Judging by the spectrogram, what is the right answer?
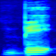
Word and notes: be: Apatani

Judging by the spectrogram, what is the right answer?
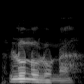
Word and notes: lunù-luna: Apatani

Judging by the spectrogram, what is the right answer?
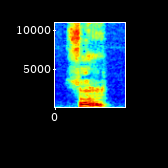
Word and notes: sorr: Xyzyl

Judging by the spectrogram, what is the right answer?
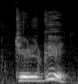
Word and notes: tylgy: Xyzyl

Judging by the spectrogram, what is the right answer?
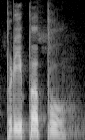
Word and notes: pwri papù: Apatani

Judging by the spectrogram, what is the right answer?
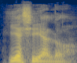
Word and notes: yasi yalo: apatani

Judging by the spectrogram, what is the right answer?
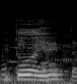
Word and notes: pitoi: Ansus

